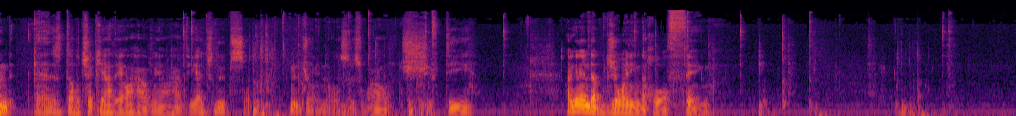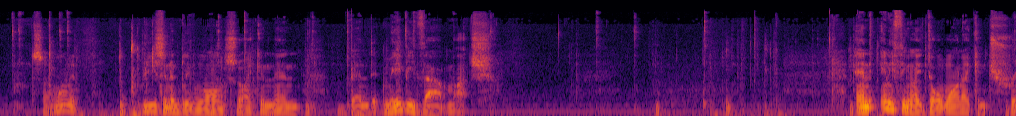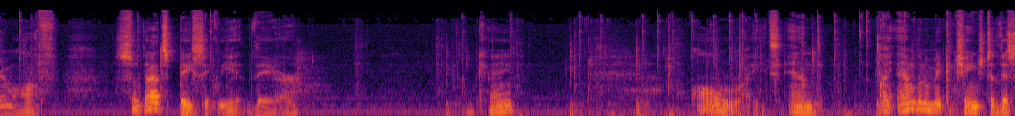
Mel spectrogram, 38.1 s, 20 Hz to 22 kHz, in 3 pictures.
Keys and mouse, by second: 0.4 Tab, 1.2 Tab, 3.3 ctrl+j, 4.3-4.6 shift+middle drag, 5.2 shift+d, 6.3-7.3 drag, 7.9-8.6 ctrl+drag, 9.3 ctrl+click, 11.4 alt+a, 11.8-12.1 drag, 12.9-13.3 drag, 14.3 ctrl+j, 15.4-15.8 shift+middle drag, 16.6-17.0 shift+middle drag, 17.7 shift+d, 17.7 click, 18.9-20.1 drag, 20.6 ctrl+click, 22.2 alt+a, 23.4 shift+middle click, 24.3-24.9 middle drag, 25.4-25.7 shift+middle drag, 25.8-27.1 middle drag, 27.8 shift+middle click, 31.2 shift+middle click, 32.6 shift+middle click, 33.4 shift+middle click, 33.8 middle click, 33.9 click, 34.3 shift+middle drag, 34.7 middle click, 35.6 shift+middle click, 36.2 drag, 36.4 shift+middle drag.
